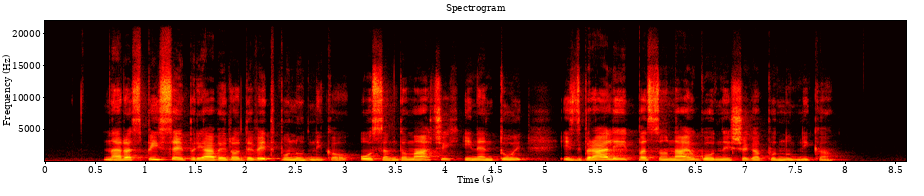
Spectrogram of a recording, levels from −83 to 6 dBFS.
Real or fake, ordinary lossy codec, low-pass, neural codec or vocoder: fake; none; none; vocoder, 44.1 kHz, 128 mel bands, Pupu-Vocoder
